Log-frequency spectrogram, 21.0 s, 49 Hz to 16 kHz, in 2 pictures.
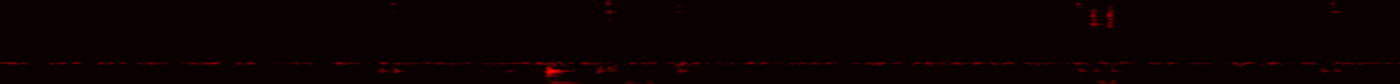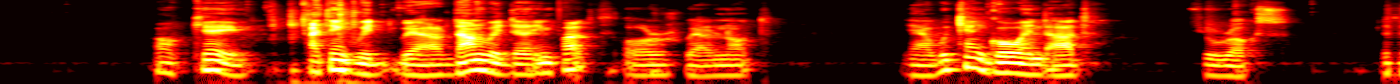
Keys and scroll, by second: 8.1 d, 12.6 ctrl+s, 13.0 d.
